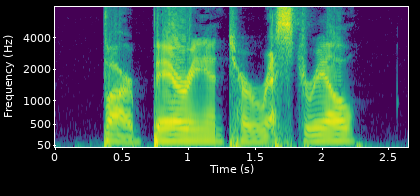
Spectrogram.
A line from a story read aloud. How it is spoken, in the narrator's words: snarled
